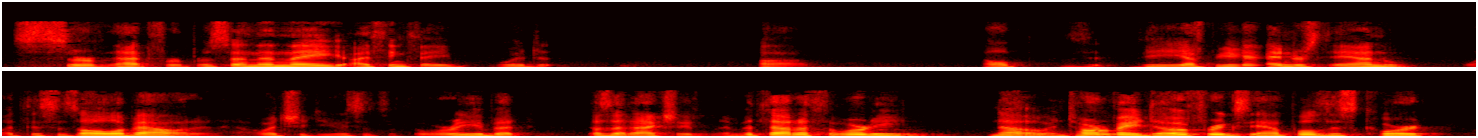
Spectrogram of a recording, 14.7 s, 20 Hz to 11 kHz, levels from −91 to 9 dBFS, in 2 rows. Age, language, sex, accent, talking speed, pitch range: 50-69, English, male, American, 165 wpm, 140-175 Hz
